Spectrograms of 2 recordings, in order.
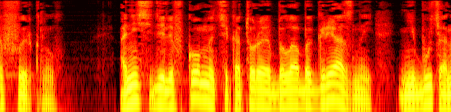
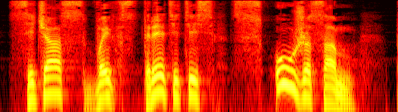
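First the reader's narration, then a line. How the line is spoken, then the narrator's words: Drawn-out shout, young man. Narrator (Russian): протяжно закричал парень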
